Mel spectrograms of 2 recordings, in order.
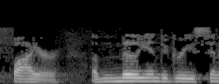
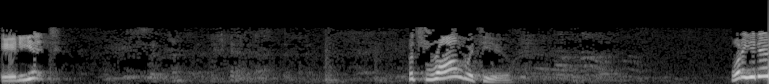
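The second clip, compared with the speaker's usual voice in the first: higher, louder mock scolding of a child; mock parent scolding; 8 semitones higher, 7 dB louder than usual. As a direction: play the harsh parent, exaggerated. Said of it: "the parents don't go".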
